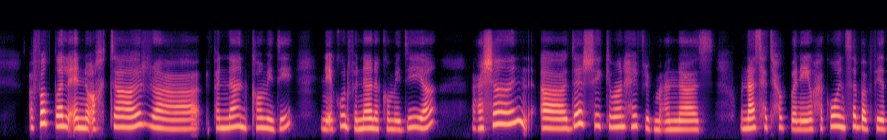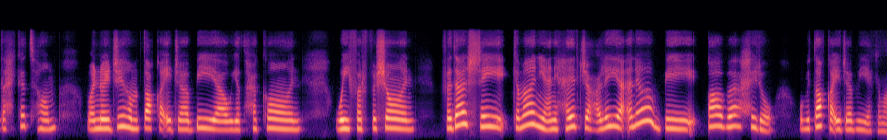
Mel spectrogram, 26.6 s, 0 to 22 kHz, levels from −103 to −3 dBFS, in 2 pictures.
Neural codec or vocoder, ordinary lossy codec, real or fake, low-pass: codec, 24 kHz, 0.9 kbps, DualCodec; none; fake; 9.9 kHz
